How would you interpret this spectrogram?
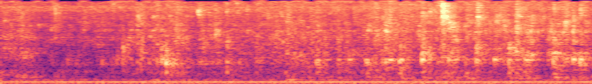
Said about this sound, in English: And that sounds a good drink of lemonade.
